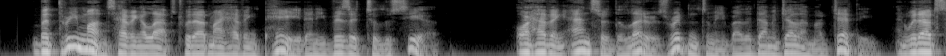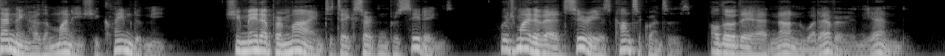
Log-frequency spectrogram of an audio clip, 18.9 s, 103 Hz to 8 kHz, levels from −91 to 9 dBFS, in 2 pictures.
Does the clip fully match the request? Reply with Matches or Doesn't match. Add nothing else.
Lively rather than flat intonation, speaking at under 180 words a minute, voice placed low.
Doesn't match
